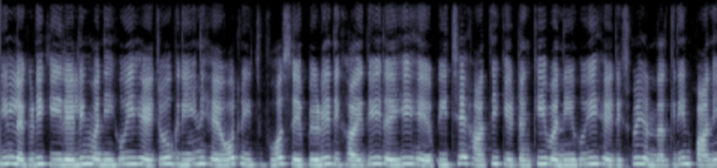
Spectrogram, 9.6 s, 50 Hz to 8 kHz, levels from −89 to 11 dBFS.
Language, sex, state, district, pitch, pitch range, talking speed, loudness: Hindi, female, Maharashtra, Washim, 255 Hz, 245-285 Hz, 190 wpm, -16 LUFS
